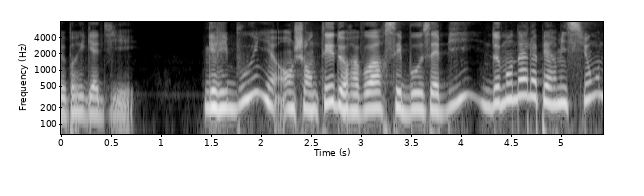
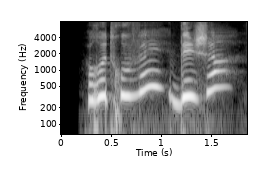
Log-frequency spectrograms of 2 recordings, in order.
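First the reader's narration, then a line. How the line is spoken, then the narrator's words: Joyful exclamation. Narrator (French): s'écria Caroline avec joie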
